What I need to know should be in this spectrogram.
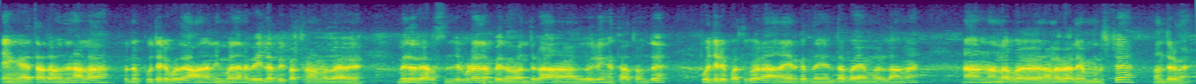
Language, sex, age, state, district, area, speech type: Tamil, male, 30-45, Tamil Nadu, Ariyalur, rural, spontaneous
